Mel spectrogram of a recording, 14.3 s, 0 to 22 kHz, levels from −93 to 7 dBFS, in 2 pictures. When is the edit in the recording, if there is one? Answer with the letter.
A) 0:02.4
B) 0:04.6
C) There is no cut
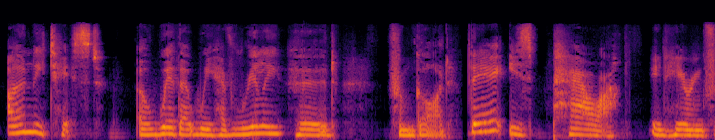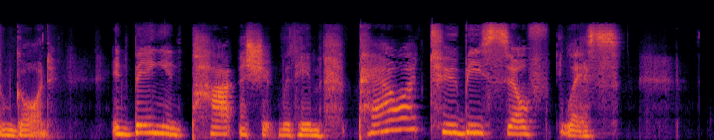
B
